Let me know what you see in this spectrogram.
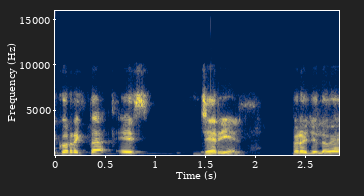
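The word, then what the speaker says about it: Jezreel: Aquí el nombre que continuamente hemos pronunciado como Jesrel, en verdad se pronuncia Jeriel.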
